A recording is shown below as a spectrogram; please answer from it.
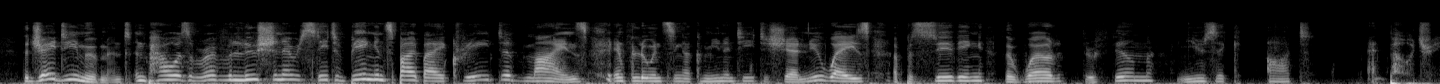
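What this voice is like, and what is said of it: Put-on British accent. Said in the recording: “If you read it in a British accent. ... In a British accent.”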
